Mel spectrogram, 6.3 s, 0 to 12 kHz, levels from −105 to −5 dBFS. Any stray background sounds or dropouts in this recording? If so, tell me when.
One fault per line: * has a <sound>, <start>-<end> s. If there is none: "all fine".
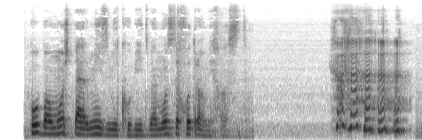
* has a laugh, 4.9-6.2 s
